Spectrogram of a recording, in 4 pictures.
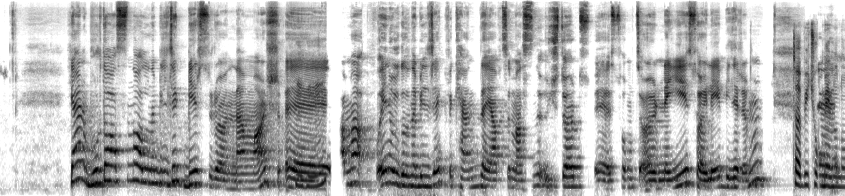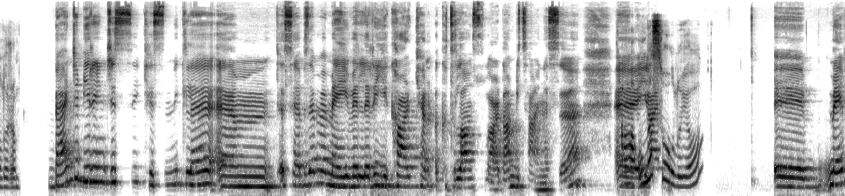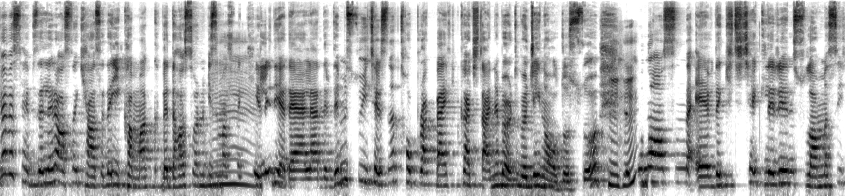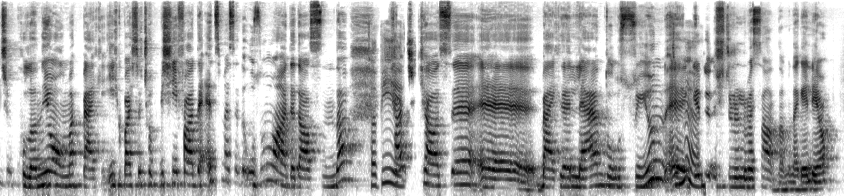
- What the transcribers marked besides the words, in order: other background noise; tapping; distorted speech
- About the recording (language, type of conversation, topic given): Turkish, podcast, Su tasarrufu yapmak için herkesin uygulayabileceği basit adımlar nelerdir?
